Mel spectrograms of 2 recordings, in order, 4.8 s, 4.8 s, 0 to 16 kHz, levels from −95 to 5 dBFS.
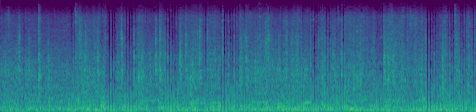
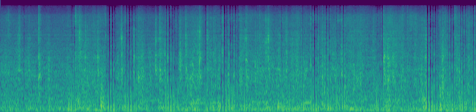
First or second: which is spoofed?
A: second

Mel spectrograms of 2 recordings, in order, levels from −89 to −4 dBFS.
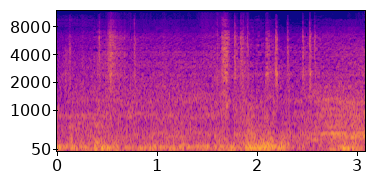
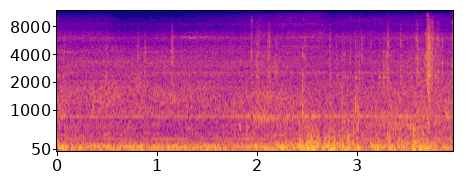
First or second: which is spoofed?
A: first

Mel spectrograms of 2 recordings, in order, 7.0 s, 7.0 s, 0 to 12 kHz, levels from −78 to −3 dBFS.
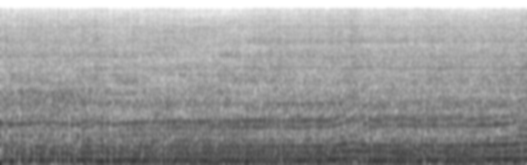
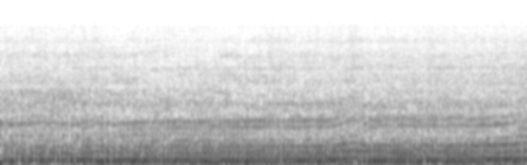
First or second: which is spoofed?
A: second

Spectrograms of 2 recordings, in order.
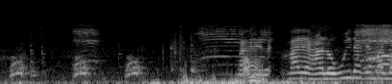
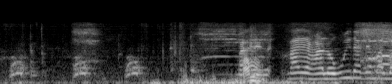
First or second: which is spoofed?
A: second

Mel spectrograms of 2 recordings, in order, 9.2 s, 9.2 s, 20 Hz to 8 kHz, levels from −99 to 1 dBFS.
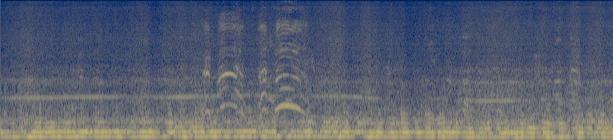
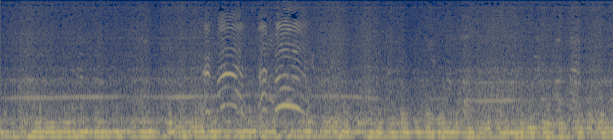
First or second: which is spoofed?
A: first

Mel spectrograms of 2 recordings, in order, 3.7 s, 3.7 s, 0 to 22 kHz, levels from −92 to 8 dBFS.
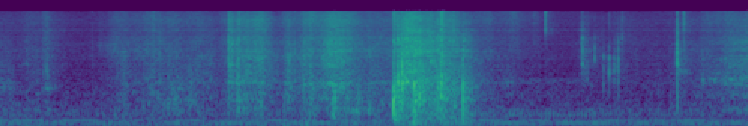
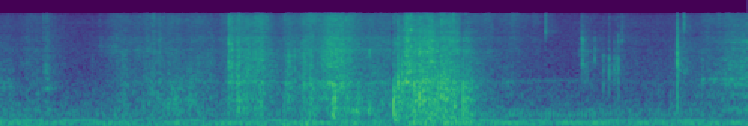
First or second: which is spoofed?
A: first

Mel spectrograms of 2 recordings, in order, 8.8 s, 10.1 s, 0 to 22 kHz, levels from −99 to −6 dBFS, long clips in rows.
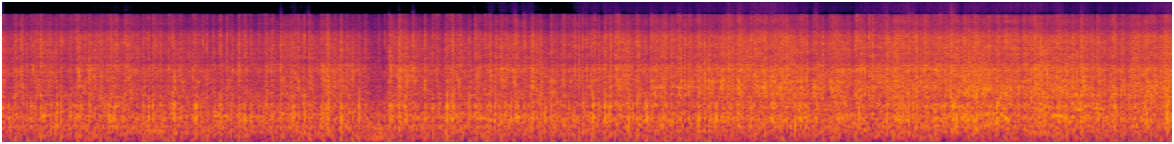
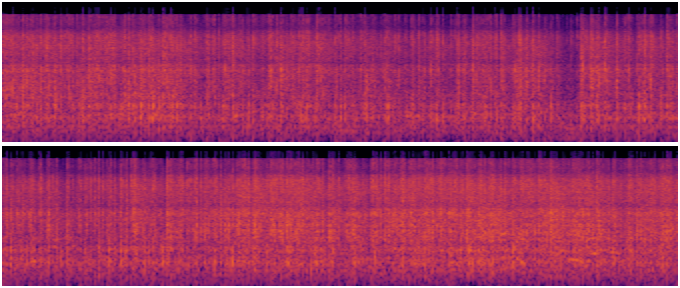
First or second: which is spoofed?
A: first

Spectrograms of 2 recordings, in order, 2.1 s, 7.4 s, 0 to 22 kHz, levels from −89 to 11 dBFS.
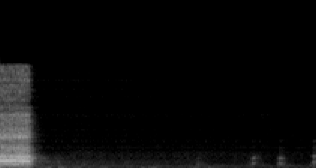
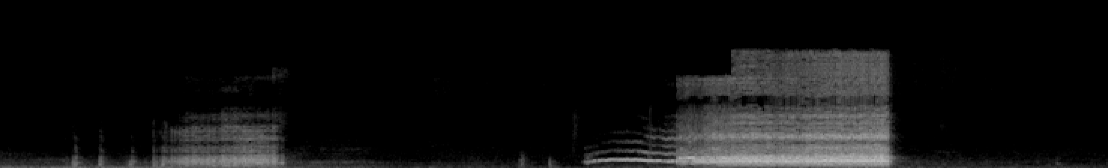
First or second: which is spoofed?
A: first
